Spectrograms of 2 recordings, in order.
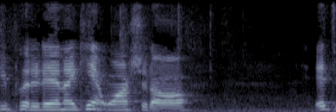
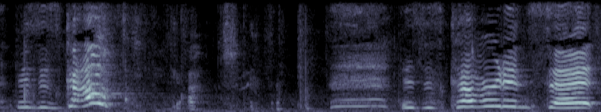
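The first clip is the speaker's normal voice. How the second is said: louder, higher cries of disgust; disgusted shock; 10 semitones higher, 7 dB louder than usual. Real, not acted. Mom exclaims at the sooty ball for her family. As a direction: react loudly to the filthy find.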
